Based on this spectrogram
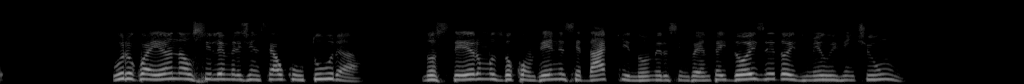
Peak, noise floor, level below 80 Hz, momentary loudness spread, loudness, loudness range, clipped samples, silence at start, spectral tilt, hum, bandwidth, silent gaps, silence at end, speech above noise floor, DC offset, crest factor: -20 dBFS; under -90 dBFS; -88 dBFS; 7 LU; -37 LUFS; 1 LU; under 0.1%; 0 s; -5.5 dB/octave; none; 7.4 kHz; 0.04-1.12 s, 3.07-3.12 s, 3.63-4.20 s, 6.08-6.16 s; 1.25 s; over 54 dB; under 0.1%; 16 dB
